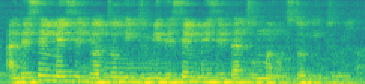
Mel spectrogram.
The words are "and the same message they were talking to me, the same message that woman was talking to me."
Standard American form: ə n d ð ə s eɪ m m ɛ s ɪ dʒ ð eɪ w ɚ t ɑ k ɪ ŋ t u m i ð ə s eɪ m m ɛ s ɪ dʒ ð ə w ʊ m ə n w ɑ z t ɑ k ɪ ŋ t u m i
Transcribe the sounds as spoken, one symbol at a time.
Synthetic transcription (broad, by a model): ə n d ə s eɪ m m ɛ s ɪ dʒ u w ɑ t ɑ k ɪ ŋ t u m i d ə s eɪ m m ɛ s ɪ dʒ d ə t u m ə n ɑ s t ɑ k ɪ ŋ t u m i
